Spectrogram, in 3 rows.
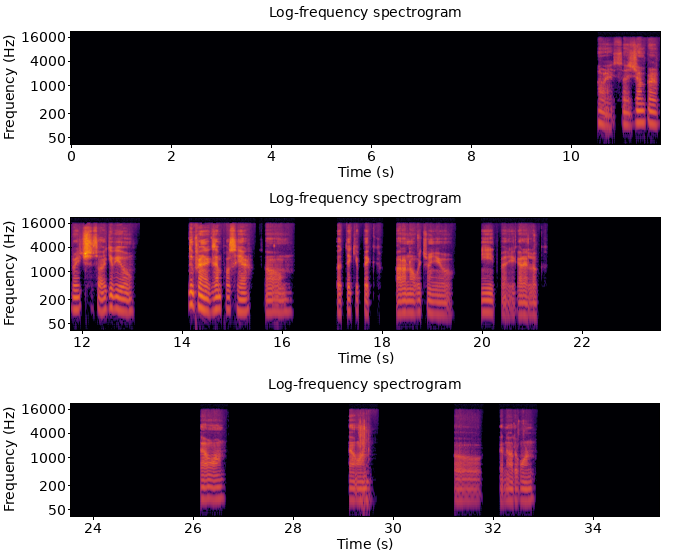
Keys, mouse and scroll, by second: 0.5-1.1 scroll, 1.1-1.7 scroll down 10, 1.7 click, 2.1 click, 2.4 scroll down 3, 2.6 scroll up 3, 2.7 scroll down 1, 2.8 scroll up 1, 3.0 scroll down 2, 3.3 scroll up 1, 3.8 click, 10.1 scroll, 10.2 scroll up 1, 10.2 scroll down 2, 10.5-11.0 scroll, 14.7-15.0 scroll down 2, 16.4 Escape, 18.7 click, 21.8 click, 24.0 click, 25.9 click, 27.0 click, 28.6 Delete, 32.7 click.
